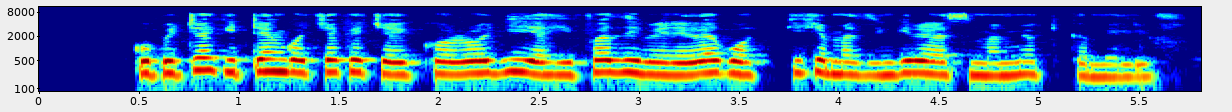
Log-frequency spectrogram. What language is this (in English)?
Swahili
